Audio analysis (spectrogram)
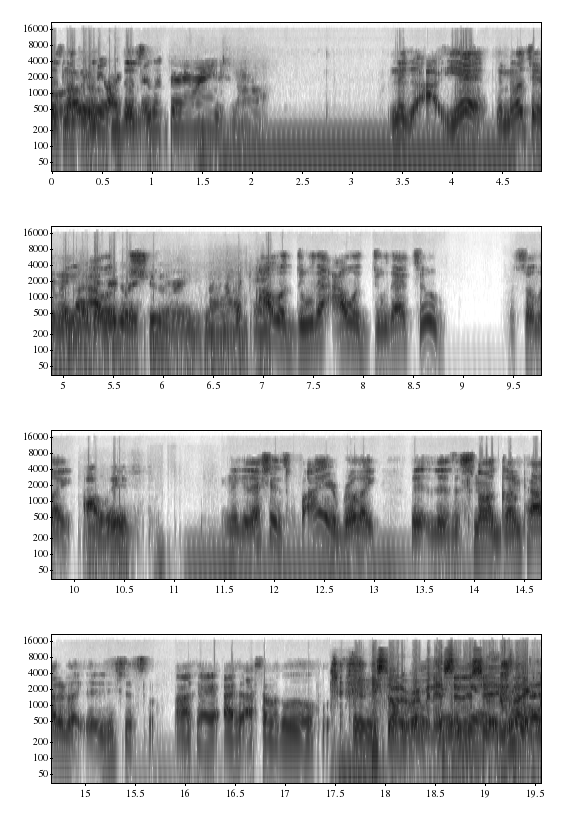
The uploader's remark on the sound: Sorry for the minor audio errors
